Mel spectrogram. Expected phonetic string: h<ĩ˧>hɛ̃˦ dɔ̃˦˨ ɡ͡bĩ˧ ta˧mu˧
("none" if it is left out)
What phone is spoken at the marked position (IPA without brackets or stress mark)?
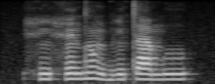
ĩ˧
